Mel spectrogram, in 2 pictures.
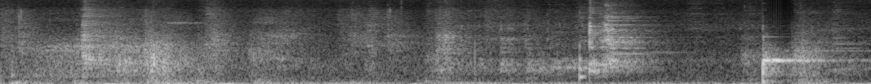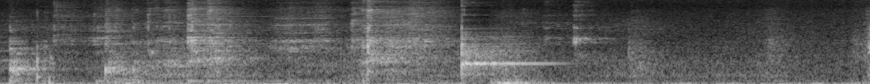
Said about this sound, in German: Oh, Schüsseln sind so laut. So, müssen jetzt leiser sein, denn wir haben die Fenster auf und wir haben es noch früh am Morgen.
